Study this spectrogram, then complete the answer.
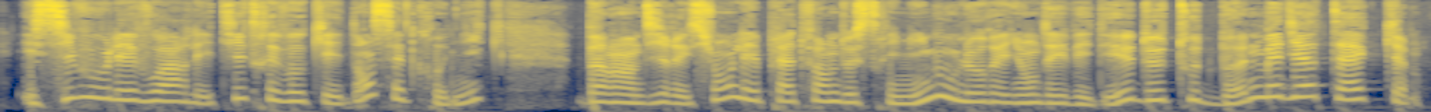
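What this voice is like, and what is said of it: English accent speaking French. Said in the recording (French): “quel accent toujours anglais avec toi”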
